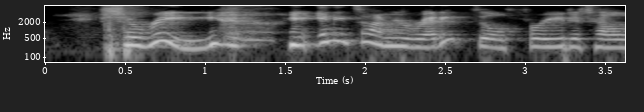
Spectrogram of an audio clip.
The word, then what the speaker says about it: Cherie: It's Cherie.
